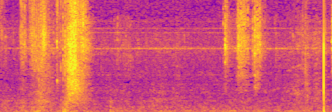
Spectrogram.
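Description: Near silence: room tone, with one faint, brief rustle about a second in.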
